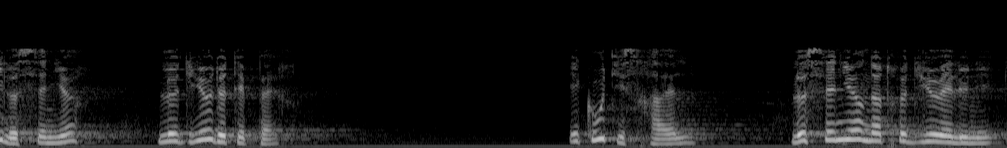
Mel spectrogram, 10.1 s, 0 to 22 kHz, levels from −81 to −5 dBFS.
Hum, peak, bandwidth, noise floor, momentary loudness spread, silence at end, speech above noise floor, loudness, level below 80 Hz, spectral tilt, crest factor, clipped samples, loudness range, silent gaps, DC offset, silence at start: 50 Hz at -65 dBFS; -18 dBFS; 5.8 kHz; -64 dBFS; 12 LU; 0 s; 31 dB; -34 LUFS; -64 dBFS; -5.5 dB/octave; 18 dB; under 0.1%; 9 LU; none; under 0.1%; 0 s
